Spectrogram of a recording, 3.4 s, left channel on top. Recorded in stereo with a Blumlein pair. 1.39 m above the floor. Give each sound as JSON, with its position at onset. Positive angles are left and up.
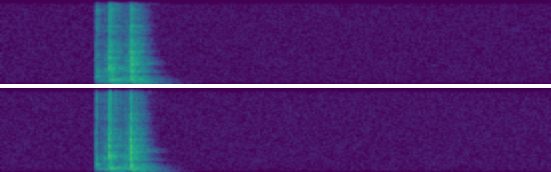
{"t": 0.6, "sound": "an alarm", "azimuth_deg": -15, "distance_m": 1.3}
